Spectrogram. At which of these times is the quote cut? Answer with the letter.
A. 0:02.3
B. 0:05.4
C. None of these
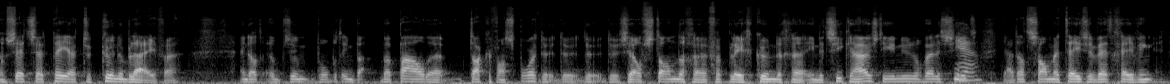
B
